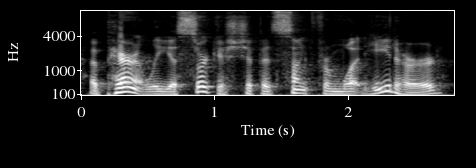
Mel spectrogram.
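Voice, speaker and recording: A middle-aged man reading a picture book aloud to children in an expressive, dramatic way. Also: on the low side, brisk. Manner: animated, dramatic. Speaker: read-aloud guest reader. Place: child's bedroom.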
